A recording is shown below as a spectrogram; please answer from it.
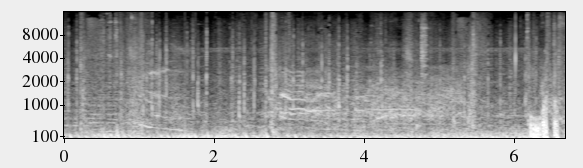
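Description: Horse hooves clopping in a steady walking rhythm while riding up to besiege a city in the video game Mount & Blade II Bannerlord, a continuous clatter with a louder burst near the end.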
